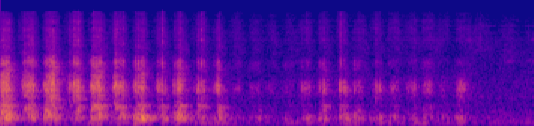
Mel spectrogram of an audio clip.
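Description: A wooden stylus makes steady, rapid scratching strokes across the black coating of a flat scratch-art paper page. The dry, rasping strokes repeat about three times per second, louder during the first second and a half and then softer and sparser.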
